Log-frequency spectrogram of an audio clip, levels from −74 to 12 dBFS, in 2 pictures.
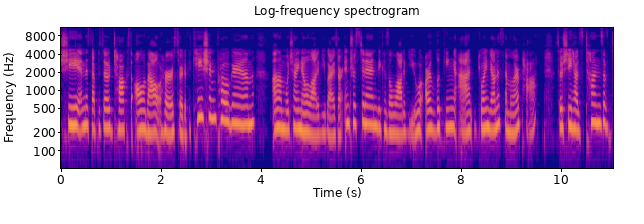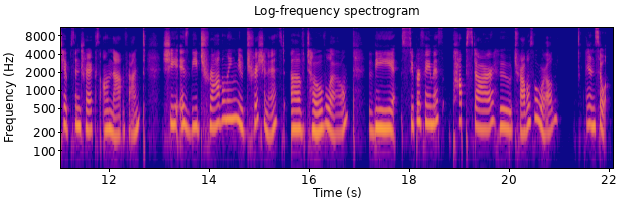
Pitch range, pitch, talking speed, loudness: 220-270 Hz, 240 Hz, 175 wpm, -19 LUFS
